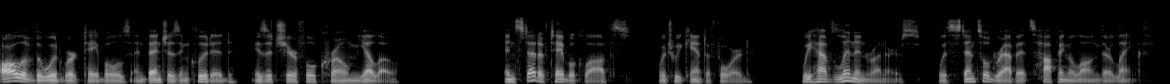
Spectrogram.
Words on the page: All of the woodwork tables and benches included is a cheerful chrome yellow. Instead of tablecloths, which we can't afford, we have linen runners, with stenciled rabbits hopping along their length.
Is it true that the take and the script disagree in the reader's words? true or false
false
